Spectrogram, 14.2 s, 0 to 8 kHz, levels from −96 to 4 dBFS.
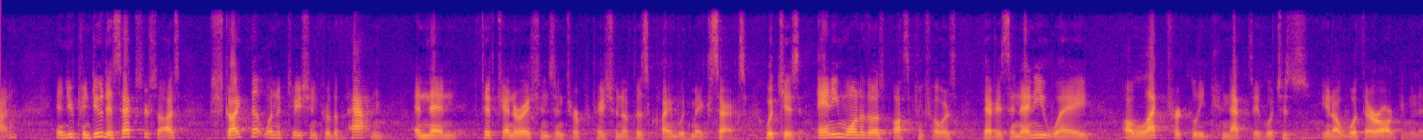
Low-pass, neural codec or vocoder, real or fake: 7.2 kHz; codec, 24 kHz, 0.9 kbps, WavTokenizer, small release; fake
